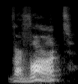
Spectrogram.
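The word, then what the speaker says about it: Vervaunt: to say it correctly, Vervant. Is that right, Paul? Absolutely. Is that the right emphasis? It's the vont. Exactly. Like going up.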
